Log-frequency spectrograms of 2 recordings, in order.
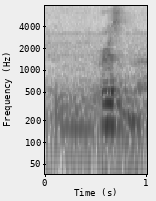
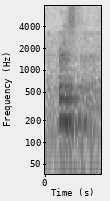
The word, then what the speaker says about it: prisoner: prison might be a prisoner prisoner three syllables but they can also be a prisoner two sys prisoner from the ver I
